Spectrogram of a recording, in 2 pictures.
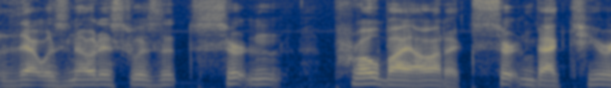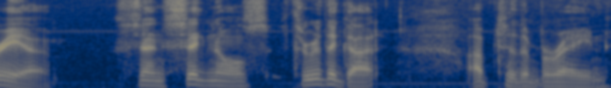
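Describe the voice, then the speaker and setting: A man speaks at a medium pitch and a fairly slow pace, with ordinary pitch variation. The recording is very clean, with a silent background. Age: 60s. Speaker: retired founder of supplement website. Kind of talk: promotional monologue. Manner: hesitant with fillers.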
